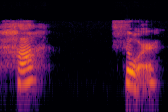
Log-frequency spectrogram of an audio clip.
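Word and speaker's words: Hathor: we have ha Thor an easy way for me to remember this one is to think about the Avengers so you have ha Thor hath or hot war is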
